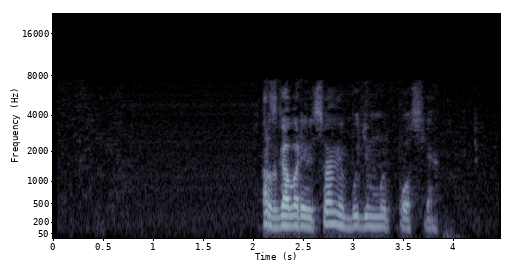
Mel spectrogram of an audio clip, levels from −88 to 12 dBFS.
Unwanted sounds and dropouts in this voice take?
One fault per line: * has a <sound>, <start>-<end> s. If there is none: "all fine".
all fine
